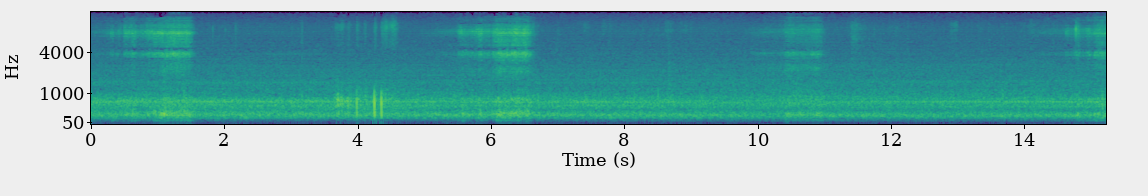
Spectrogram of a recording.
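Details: Dog (puppy) snoring in sleep: soft, irregular snoring breaths with a few faint snorts over steady room noise.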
